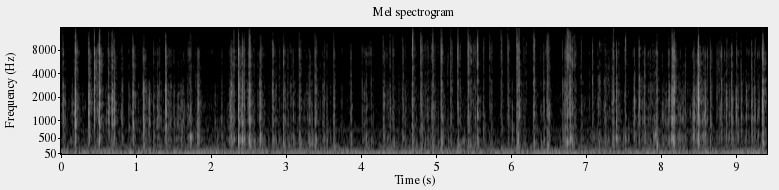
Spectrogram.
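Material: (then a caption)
Plastic. A DenTek plastic and cardboard blister package, held upright, is tapped rapidly with the fingertips. The result is a dense run of short, crinkly plastic clicks and taps with a few louder knocks, over a steady low hum.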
